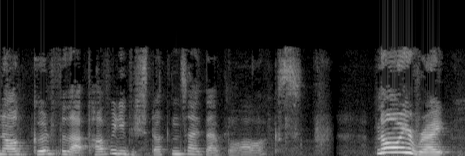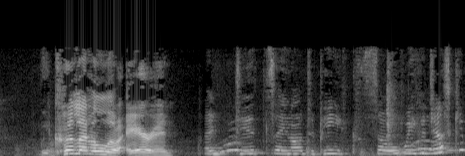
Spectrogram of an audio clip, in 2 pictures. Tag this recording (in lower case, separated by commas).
kid speaking, speech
